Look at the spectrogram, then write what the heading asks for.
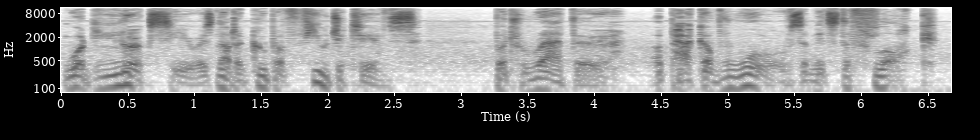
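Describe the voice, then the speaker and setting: A man playing a cruel, imperious wolf warlord in a video game, slow and taunting in his menace. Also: sits low, lively intonation, a bit bright, slight background noise, heavily acted. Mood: menacing. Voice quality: gravelly. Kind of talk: dramatic video game voice acting.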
